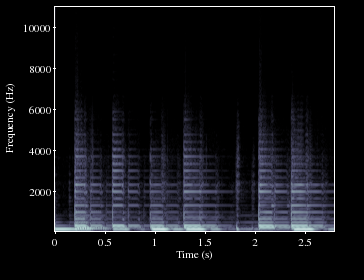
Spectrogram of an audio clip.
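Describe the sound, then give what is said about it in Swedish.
An electric guitar played through a modded Professor Deep Blue Delay pedal set to a short slapback plays a short run of loud, rhythmic picked notes, each followed by a quick slapback echo that gives a slight reverb-like tail. No one speaks. “Nu har jag ställt det som ett litet slapback som jag gillar. Det är nästan som ett reverb.”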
